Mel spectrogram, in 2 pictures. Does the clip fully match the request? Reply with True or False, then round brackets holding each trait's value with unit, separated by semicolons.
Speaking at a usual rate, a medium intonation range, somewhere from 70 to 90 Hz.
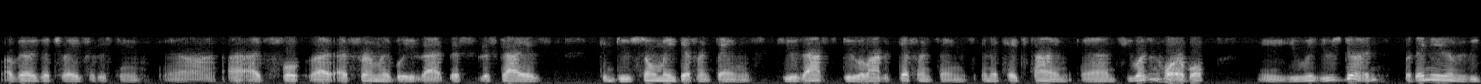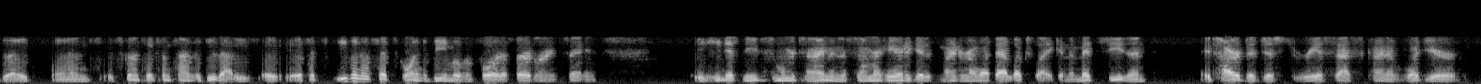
False (230 wpm; 3.6 semitones; 85 Hz)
